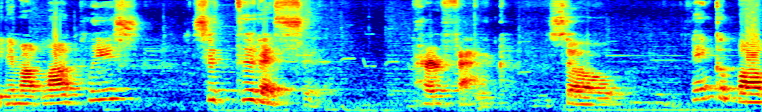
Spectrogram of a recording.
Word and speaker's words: 스트레스: This is an English word because we don't say stress. We say 스트레스. 스트레스. I know, exhale like 3 times. 스트레스. One more time, say them out loud please. 스트레스.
